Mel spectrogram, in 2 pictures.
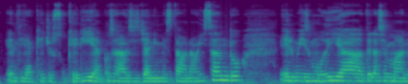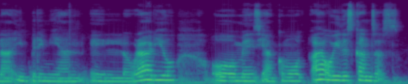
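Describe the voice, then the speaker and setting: A woman's voice: on the low side, a little hiss or hum. A young woman, telling a personal story as a vlogger and acting out the people she quotes. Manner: animated storyteller, acts out quoted dialogue. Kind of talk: casual storytime vlog.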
